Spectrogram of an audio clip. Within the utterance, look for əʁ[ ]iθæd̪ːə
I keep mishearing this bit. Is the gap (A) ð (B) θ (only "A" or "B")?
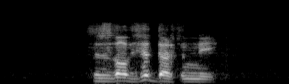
A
